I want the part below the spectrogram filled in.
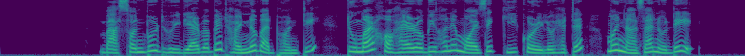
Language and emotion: Assamese, happy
